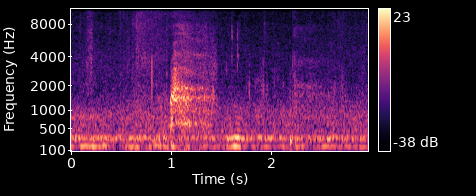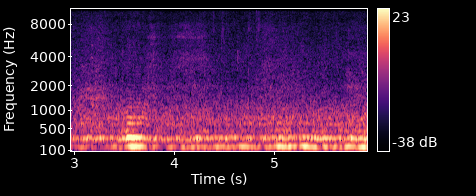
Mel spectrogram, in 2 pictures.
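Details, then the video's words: Aggressive bee swarm surrounding a honey hunter during a dangerous climb for wild honey above the jungle; a loud, constant buzzing hum of countless bees, broken by brief rustling bursts and knocks. "Dangerous Struggle Against an Aggressive Bee Swarm"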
